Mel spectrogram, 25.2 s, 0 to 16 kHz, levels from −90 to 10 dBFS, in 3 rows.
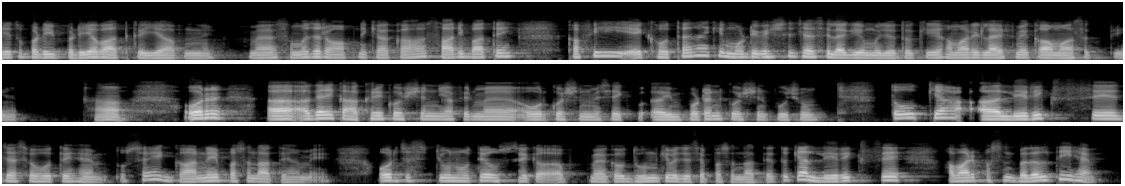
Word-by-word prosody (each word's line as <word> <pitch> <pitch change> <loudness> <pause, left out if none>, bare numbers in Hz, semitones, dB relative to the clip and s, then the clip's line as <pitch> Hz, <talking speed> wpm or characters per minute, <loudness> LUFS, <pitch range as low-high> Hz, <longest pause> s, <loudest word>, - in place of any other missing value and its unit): ये 135 - +2
तो 155 - -9
बड़ी 140 0 +1
बढ़िया 125 +3 +3
बात 125 -2 +2
कही 115 -2 0
है 120 - +2
आपने। 110 +1 -4 0.3
मैं 120 +1 -2
समझ 130 +3 -3
रहा 140 -4 +1
हूँ 125 - -1
आपने 130 +1 -8
क्या 125 -2 -3
कहा, 135 +5 -1
सारी 155 -2 +1
बातें 145 +4 +1 0.4
काफ़ी 145 +6 -1 0.3
एक 135 - -2
होता 140 +5 0
है 185 - 0
ना 215 0 0
कि 190 - +1
मोटिवेशन 155 +2 0
जैसी 160 -2 +2
लगी 120 -2 +4
मुझे 115 -1 +1
तो 120 - -4
कि 120 +2 -3
हमारी 125 -1 0
लाइफ 120 0 +1
में 130 - 0
काम 115 -1 +2
आ 110 - +1
सकती - - -10
हैं। - - -9 0.6
हाँ, - - -1 0.4
और 180 +2 +9
अ, 200 -1 +3 0.4
अगर 150 +3 +7
एक 180 -2 +2
आखिरी 150 +2 +2
क्वेश्चन 150 -2 -2
या 140 - -1
फिर 135 - -3
मैं 135 -1 -1
और 130 0 0
क्वेश्चन 135 0 -3
में 130 0 -3
से 135 - -1
एक - - -6
अ, - - +3
इंपॉर्टेंट 135 +5 0
क्वेश्चन 130 -1 -3
पूछूँ, 125 0 -4 0.6
तो 200 +2 +4
क्या 205 0 +3
अ, 140 0 +5
लिरिक्स 150 +6 +3 0.2
से 160 -1 +3
जैसे 145 0 -1
होते 135 0 -1
हैं 125 -3 -4 0.2
उससे 200 +7 -7
ना 220 - -1
एक 170 -7 -4
गाने 135 +6 +1
पसंद 145 -3 -2
आते 115 -1 -2
हैं 115 - -8
हमें 110 +9 -10 0.4
और 165 0 +5
जैसे 165 0 -10
ट्यून 155 -1 0
होते 150 +2 -2
हैं 165 - +4
उससे 155 -2 -4
का - - -1 0.2
मैं 130 -1 -1
कहूँ 135 -1 -1
धुन 140 +2 0
की 155 - -1
वजह 130 -3 +1
से - - -5
पसंद 115 -1 -5
आते 115 +2 -5
है। - - -8
तो 185 - -4
क्या 210 +2 +4
लिरिक्स 160 +1 0
से 185 0 +2 0.3
हमारी 155 +3 +4
पसंद 160 -1 -5
बदलती 180 +8 +3
है? 170 - -4
140 Hz, 225 wpm, -22 LUFS, 125-160 Hz, 0.6 s, और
